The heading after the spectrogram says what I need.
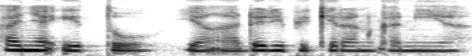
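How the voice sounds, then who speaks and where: The voice is soft-spoken and somewhat breathy, with a dark, mellow tone. The recording is very clean with a silent background. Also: woman. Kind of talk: audiobook narration.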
